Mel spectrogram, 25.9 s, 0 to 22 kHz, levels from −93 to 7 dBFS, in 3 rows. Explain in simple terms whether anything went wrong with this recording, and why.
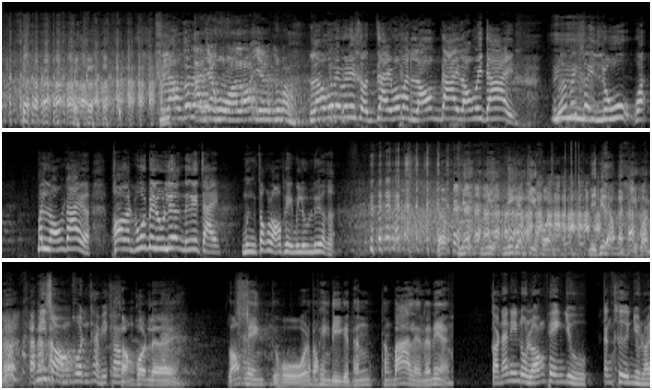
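At 16.14 to 16.38 s and again at 21.36 to 21.48 s the sound briefly jumbles. These are chunks out of order: a 60 ms piece plays late, three pieces late the first time and one the second, so the sound is shuffled and has hard joins.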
